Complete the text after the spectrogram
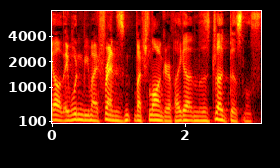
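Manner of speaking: ordinary talk, nothing marked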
